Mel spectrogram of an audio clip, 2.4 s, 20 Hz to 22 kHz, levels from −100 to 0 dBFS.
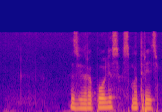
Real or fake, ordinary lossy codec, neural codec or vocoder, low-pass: fake; none; codec, 16 kHz, 6 kbps, DAC; none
